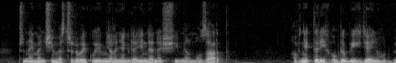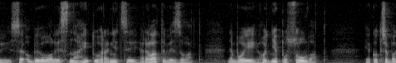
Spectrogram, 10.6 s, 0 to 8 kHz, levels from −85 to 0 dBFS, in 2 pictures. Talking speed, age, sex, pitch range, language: 165 wpm, 40-59, male, 90-100 Hz, Czech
